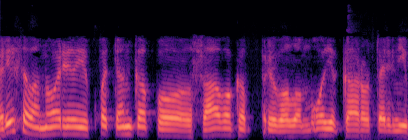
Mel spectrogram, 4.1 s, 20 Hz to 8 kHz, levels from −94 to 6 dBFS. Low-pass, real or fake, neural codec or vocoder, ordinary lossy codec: 7.2 kHz; fake; codec, 16 kHz, 4 kbps, X-Codec, WavLM features, trained on Multilingual LibriSpeech; MP3, 32 kbps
